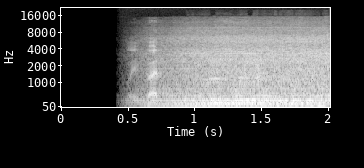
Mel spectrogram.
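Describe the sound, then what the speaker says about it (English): Inside a Lynx City bus pulling away from International Drive in Orlando, a steady low engine drone and road rumble build up after a brief silence, holding close and constant with cabin noise. "We're now on a Lynx City bus leaving iDrive"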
